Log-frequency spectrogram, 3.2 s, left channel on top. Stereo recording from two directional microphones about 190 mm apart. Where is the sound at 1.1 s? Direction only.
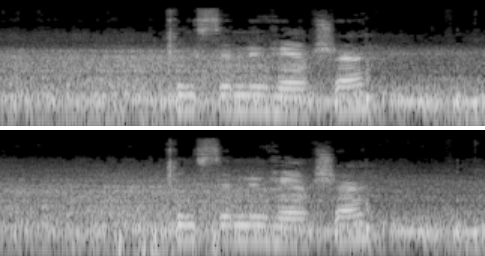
Centre (ahead or behind).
